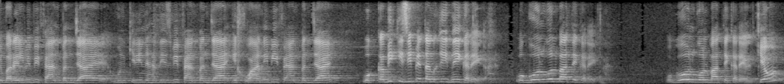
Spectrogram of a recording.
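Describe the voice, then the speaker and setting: A man giving a sermon-style lecture as a preacher, animated, firing rhetorical questions and acting out little dialogues. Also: sits high. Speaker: Islamic preacher. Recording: echoey hall with faint noise.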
